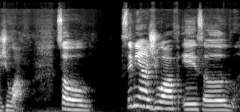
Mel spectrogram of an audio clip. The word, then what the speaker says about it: Diouf: So the name is the Dio is pronounced as Jo. It has the J sound.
